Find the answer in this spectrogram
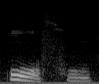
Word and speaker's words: awful: Читается awful. Да, я понимаю, что тут буква такая стоит, а читать надо о.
